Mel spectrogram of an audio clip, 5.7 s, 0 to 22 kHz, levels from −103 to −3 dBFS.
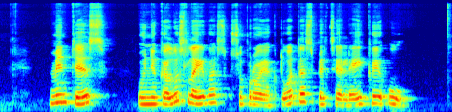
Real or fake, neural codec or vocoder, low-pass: real; none; 19.8 kHz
